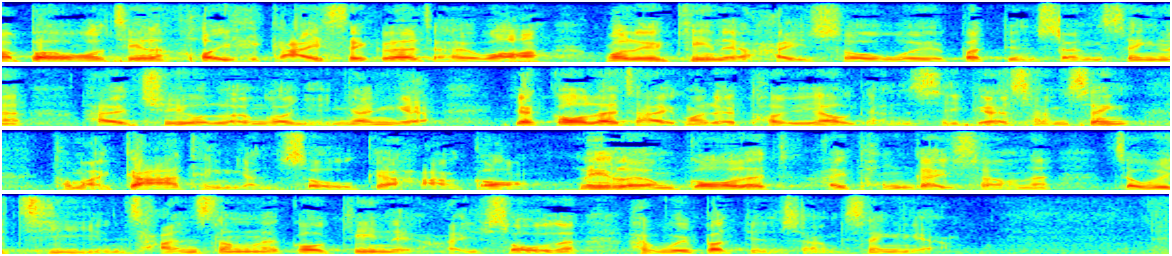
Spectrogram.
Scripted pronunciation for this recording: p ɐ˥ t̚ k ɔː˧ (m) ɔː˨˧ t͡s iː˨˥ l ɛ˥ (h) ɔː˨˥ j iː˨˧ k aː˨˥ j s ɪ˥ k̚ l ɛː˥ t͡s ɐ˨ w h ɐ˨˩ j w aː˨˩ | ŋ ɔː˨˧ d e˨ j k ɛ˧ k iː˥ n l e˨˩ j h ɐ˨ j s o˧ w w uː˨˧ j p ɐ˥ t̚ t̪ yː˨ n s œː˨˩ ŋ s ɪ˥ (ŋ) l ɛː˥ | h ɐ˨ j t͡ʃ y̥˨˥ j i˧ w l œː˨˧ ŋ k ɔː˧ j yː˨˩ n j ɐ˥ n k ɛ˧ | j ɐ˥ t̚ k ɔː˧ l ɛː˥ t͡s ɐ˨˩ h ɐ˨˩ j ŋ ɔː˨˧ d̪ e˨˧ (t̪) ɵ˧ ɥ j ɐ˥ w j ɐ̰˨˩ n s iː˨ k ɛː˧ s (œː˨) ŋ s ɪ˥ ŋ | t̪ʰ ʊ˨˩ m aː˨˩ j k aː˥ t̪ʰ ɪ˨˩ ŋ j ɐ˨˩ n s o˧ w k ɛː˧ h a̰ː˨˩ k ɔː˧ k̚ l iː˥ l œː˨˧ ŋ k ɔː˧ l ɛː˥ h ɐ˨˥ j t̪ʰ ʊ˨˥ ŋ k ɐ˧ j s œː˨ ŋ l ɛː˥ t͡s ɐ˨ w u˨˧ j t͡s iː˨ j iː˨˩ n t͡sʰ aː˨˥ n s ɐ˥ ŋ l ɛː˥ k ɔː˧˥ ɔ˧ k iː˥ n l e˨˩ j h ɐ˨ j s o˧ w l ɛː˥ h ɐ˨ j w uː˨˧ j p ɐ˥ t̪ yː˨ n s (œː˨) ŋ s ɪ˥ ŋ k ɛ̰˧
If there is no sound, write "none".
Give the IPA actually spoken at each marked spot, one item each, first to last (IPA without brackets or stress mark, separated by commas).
ŋ, h, ŋ, t̪ʰ, œː˨, œː˨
